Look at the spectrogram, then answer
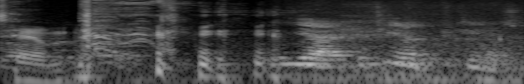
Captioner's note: laughing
